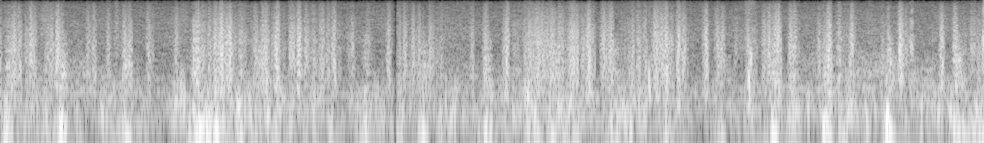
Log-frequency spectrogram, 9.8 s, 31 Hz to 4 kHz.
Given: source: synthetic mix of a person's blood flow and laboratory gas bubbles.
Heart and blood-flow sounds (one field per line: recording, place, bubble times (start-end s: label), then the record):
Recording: Doppler ultrasound of blood flow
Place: subclavian vein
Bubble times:
6.46-6.70 s: bubbles
7.45-7.56 s: bubbles
9.81-9.85 s: bubbles
From the record:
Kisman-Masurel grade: 122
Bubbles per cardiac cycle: 1 to 2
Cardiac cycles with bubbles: 10 to 50%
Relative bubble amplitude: moderate (0.250 to 0.450)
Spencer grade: 2 (many but less than half of the cardiac periods contain bubble signals, singularly or in groups)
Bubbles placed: anywhere in the cardiac cycle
